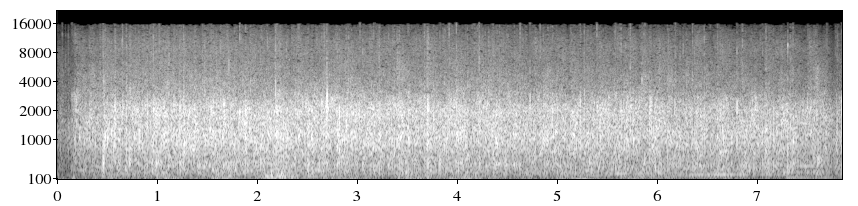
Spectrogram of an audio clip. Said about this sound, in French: Je vous prie d'applaudir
